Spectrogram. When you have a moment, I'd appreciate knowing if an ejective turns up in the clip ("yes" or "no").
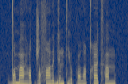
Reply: no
